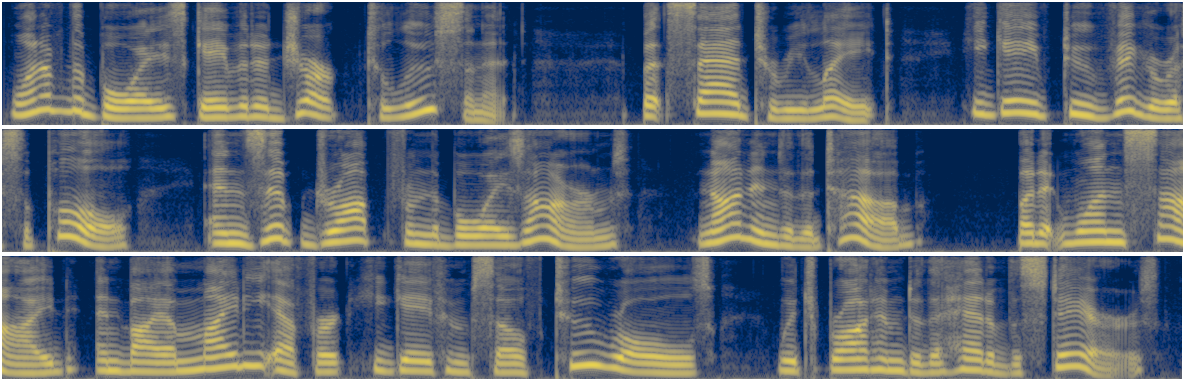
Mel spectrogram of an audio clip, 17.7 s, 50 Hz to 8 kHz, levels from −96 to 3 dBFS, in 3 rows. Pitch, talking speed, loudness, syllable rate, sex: 200 Hz, 185 wpm, -17 LUFS, 4.4 syllables/s, female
